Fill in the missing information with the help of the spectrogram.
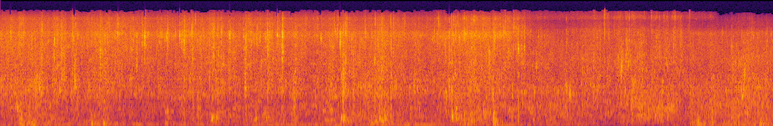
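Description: Sea kayak under way: water splashing and dripping from the paddle strokes and lapping at the hull in many small irregular splashes, over a steady low rumble of wind on the action camera's microphone.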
